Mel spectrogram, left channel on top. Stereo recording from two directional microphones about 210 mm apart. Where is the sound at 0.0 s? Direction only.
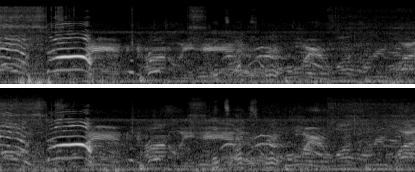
45° left (ahead or behind).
